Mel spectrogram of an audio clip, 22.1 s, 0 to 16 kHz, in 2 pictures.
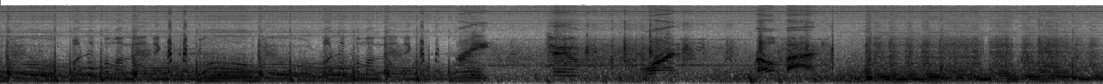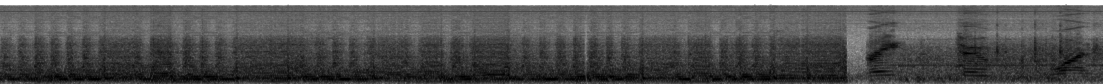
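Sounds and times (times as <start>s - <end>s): rock music with electric guitar: 0.0s - 4.9s, 8.4s - 19.5s.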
